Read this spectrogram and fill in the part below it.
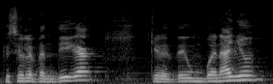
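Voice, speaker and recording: A man with a softened Chilean accent hosting a religious podcast, chatting informally and offering blessings to listeners. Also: fairly high pitch, expressive, brisk. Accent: softened Chilean Spanish. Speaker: podcast host. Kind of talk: casual religious podcast chat.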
